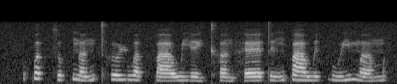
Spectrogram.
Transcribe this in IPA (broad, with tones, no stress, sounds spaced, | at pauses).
p ɐ˥ k̚ s ʊ˨˥ k̚ n̪ ɐ˨˥ n t̪ʰ ɵ˥ ɥ w ɐ˧ k̚ p aː˨˧ w j e˨˩ j kʰ ɐ˨˩ n h ɛː˨˧ t̪ ɪ˨˥ ŋ p aː˧ w ɪ˨˥ k̚ uː˨˥ j m ɐ˨˧ m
